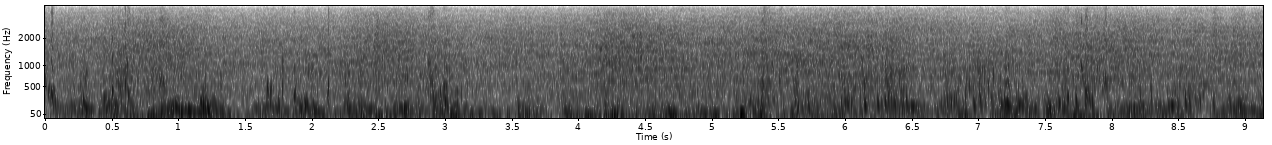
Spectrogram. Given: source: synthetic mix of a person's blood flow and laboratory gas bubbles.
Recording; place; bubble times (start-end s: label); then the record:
Doppler ultrasound of blood flow; precordium
0.00-0.14 s: bubbles
0.24-0.39 s: bubbles
0.43-0.70 s: bubbles
0.83-0.93 s: bubbles
1.14-1.37 s: bubbles
1.64-1.82 s: bubbles
1.86-2.17 s: bubbles
2.22-2.43 s: bubbles
2.68-3.21 s: bubbles
5.25-5.80 s: bubbles
5.94-6.54 s: bubbles
6.70-7.40 s: bubbles
7.63-8.31 s: bubbles
8.46-8.82 s: bubbles
8.86-9.02 s: bubbles
From the record:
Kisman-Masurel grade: 233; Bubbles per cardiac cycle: several, 3 to 8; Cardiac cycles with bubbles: 50 to 99%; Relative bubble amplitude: loud (0.450 to 0.775); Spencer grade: 3 (all of the cardiac periods contain showers or single bubble signals, but not dominating or overriding the cardiac motion signals); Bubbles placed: anywhere in the cardiac cycle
